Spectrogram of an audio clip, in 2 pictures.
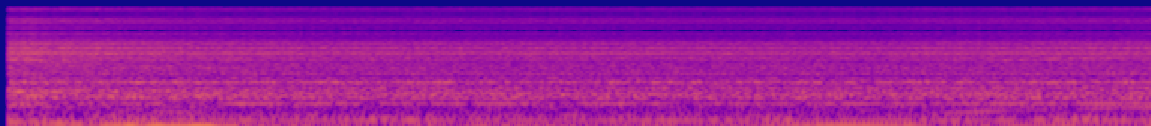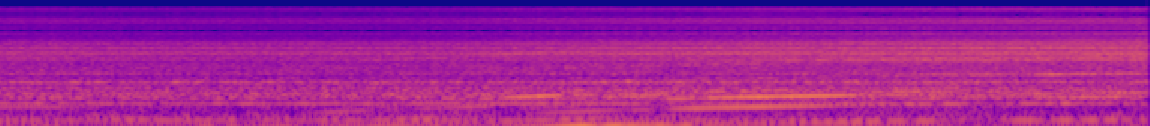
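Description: Classic Mini's four-cylinder engine running on a rolling-road dyno, turning the rollers at low revs at first, then revving up in a rising pull from about eleven seconds in.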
